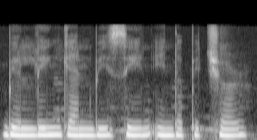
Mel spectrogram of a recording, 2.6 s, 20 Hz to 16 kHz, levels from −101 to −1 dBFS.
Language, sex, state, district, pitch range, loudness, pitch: English, female, Assam, Kamrup Metropolitan, 170-175 Hz, -13 LUFS, 170 Hz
